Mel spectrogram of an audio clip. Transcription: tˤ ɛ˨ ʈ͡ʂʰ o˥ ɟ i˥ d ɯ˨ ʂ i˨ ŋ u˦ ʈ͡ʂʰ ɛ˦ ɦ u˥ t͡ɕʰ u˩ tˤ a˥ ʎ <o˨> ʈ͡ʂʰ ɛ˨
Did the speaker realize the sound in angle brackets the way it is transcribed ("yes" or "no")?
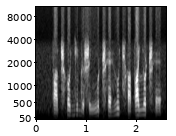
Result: no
